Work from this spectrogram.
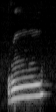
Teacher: ada huruf ro berharokat dhammah, namanya ro tafhim, dia dibaca tebal.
